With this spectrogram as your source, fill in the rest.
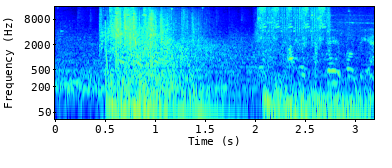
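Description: Heavy weapon fire in Mass Effect 3 Legendary Edition, a loud sustained burst of booming blasts that dips briefly and then resumes, with speech-like sound mixed in.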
